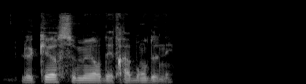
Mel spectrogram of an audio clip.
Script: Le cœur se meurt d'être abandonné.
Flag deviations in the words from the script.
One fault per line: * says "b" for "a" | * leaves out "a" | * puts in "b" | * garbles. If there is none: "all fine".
all fine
